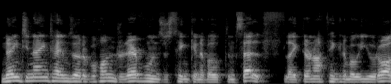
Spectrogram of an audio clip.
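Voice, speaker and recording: A speaker with a Cork accent talks against a quiet background. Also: man. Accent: Cork Irish. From Ireland, Cork City. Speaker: recovering addict sharing his story. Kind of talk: testimony.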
